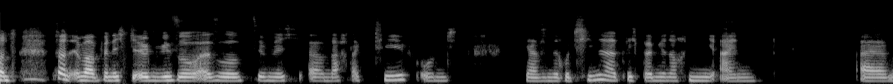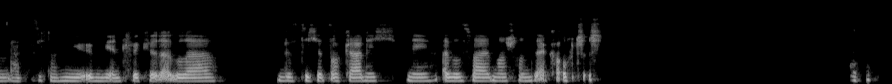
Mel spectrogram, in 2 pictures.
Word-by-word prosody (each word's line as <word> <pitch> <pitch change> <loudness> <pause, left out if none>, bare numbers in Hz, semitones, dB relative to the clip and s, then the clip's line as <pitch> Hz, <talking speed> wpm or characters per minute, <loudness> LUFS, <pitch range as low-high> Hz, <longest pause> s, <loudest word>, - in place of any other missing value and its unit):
schon 190 -1 +7 0.4
schon 245 -5 +8
immer 175 -1 +7
bin 180 0 +2
ich 185 - +3
irgendwie 175 +1 +6
so 175 -2 +5
also 170 -1 +4
ziemlich, 175 0 -2
äh, 170 -1 -2
nachtaktiv 195 +5 -2
und, 170 +1 -6 0.7
ja, 160 -1 +1
so 165 - -5
'ne 165 -1 -1
Routine 200 +6 0
hat 180 - 0
sich 180 - -2
bei 165 0 +1
mir 175 0 -1
noch 170 0 -5
nie 175 -1 -1
ein 160 +1 -3 1.0
ähm, 160 -1 +1
hat 150 -1 -9
sich 180 -1 -14
noch 160 - -5
nie 165 0 -2
irgendwie 160 0 0
entwickelt, 155 +1 -2
also 155 - +1
da 155 +1 -1 0.6
wüsste 170 -3 -4
ich - - -6
jetzt 160 - -3
auch 160 0 -3
gar 160 0 +1
nicht 170 0 -8
ne, 165 0 -4
also 165 0 +1
es 165 +1 -7
war 165 -1 +1
immer 165 -1 -4
schon 170 -2 -5
sehr - - 0
chaotisch. - - -4 2.5
Mhm. 205 +3 -11
170 Hz, 160 wpm, -24 LUFS, 160-180 Hz, 2.5 s, schon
